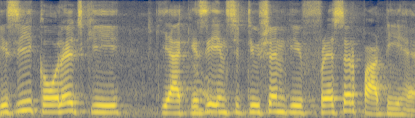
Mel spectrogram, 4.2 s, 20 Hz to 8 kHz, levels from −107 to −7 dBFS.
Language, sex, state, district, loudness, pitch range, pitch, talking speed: Hindi, male, Bihar, Patna, -14 LUFS, 165-185 Hz, 175 Hz, 145 wpm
